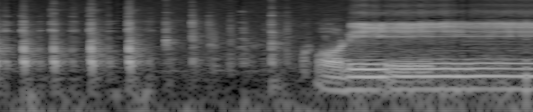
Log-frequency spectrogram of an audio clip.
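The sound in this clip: A keyboard shortcut is typed on a computer keyboard as a quick, fairly regular run of light key clicks. A person starts speaking as the typing stops.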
